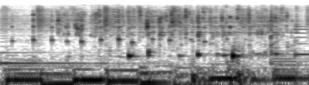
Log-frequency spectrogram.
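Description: Wine pours steadily into a glass held close to the microphone, a gurgling, glugging stream with rising pitch as it fills, lasting about three seconds with no talking.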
